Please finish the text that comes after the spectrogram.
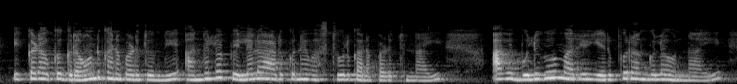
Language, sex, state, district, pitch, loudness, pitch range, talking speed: Telugu, female, Telangana, Hyderabad, 230 Hz, -17 LUFS, 215-255 Hz, 120 wpm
